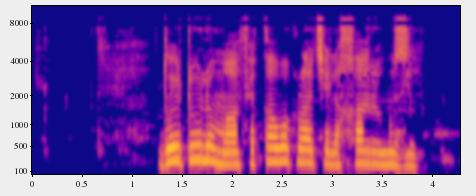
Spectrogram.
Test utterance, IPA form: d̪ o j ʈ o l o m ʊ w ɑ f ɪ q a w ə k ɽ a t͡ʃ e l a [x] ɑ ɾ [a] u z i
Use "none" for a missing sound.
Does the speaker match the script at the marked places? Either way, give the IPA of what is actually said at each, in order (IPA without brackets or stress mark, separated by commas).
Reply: x, a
